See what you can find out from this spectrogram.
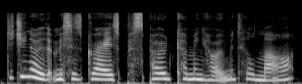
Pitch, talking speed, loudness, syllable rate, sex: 240 Hz, 240 wpm, -16 LUFS, 5.6 syllables/s, female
